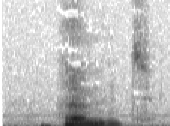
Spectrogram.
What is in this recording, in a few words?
"hummed", Dutch English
